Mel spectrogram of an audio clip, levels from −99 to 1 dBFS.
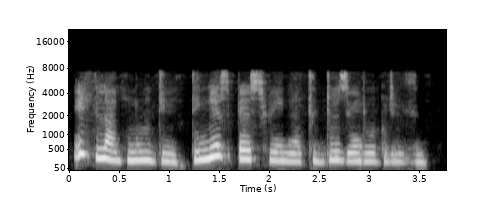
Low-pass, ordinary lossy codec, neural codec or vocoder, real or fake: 7.2 kHz; none; codec, 44.1 kHz, 1.7 kbps, Pupu-Codec; fake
